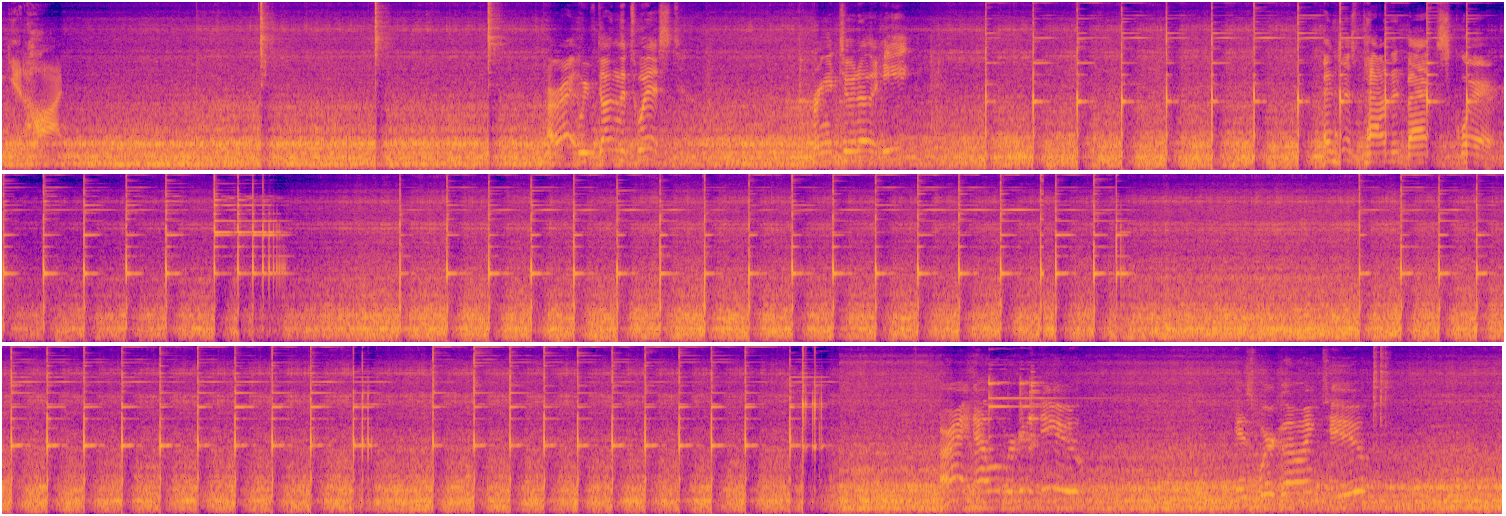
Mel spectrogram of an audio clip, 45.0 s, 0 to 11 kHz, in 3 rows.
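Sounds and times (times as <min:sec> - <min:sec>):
hammer striking steel on anvil: 0:09.8 - 0:18.0, 0:19.0 - 0:26.4, 0:28.6 - 0:38.4, 0:39.8 - 0:40.6.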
